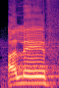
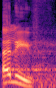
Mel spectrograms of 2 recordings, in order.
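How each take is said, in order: First: The second vowel sounds like 'eh'. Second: The second vowel sounds like 'ee'. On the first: The speaker calls it wrong. "लोग क्या गलती करते हैं? अलेफ अलेफ अलेफ नहीं" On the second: The speaker calls it right.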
